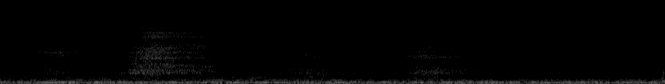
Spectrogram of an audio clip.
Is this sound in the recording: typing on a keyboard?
no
